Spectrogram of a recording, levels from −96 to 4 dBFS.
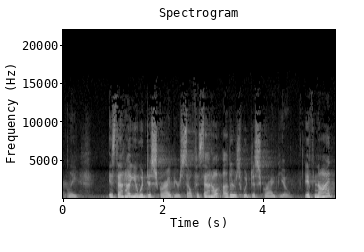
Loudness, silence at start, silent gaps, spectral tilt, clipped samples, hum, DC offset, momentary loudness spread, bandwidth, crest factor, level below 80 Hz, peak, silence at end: -29 LUFS; 0 s; none; -4.5 dB/octave; under 0.1%; none; under 0.1%; 13 LU; 13 kHz; 16 dB; -82 dBFS; -14 dBFS; 0 s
